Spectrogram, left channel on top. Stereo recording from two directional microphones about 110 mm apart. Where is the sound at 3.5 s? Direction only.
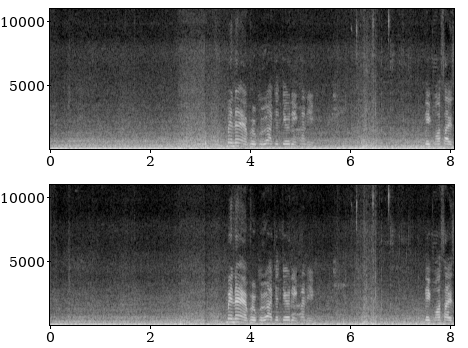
25° right (ahead or behind).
